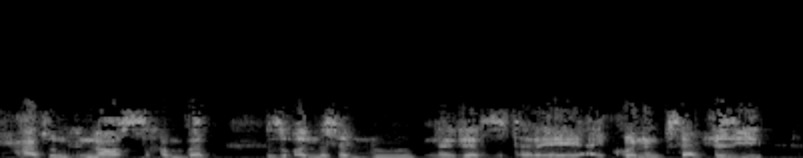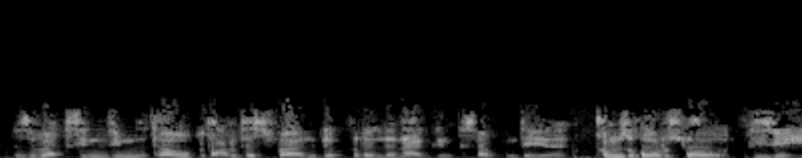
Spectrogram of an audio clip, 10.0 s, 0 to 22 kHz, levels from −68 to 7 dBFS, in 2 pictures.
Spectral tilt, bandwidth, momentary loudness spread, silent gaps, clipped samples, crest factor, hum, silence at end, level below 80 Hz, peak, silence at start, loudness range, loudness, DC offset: -1.5 dB/octave; 8.4 kHz; 8 LU; none; under 0.1%; 20 dB; none; 0 s; -56 dBFS; -8 dBFS; 0 s; 2 LU; -25 LUFS; under 0.1%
